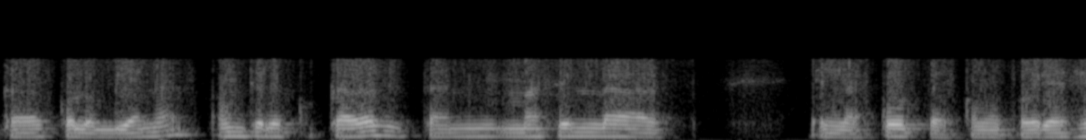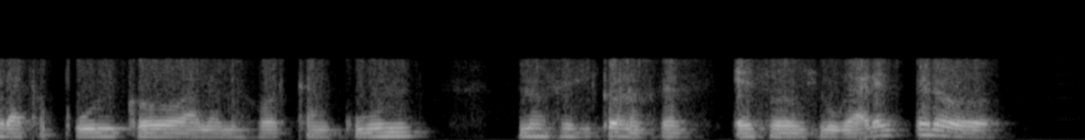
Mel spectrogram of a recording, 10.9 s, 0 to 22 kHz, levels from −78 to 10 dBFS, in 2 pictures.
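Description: Throughout the clip the speech carries G.726 ADPCM coding at 16 kbit/s, with heavy damage. At this rate each sample is sent as only 2 bits describing its difference from a running prediction, so the quantisation error is large and rides on the signal itself. The result is a harsh, rasping hiss that swells and fades with the speech level. Steady background noise, by contrast, would persist in pauses. Nothing passes above 3.9 kHz, which gives it a telephone-band dullness.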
